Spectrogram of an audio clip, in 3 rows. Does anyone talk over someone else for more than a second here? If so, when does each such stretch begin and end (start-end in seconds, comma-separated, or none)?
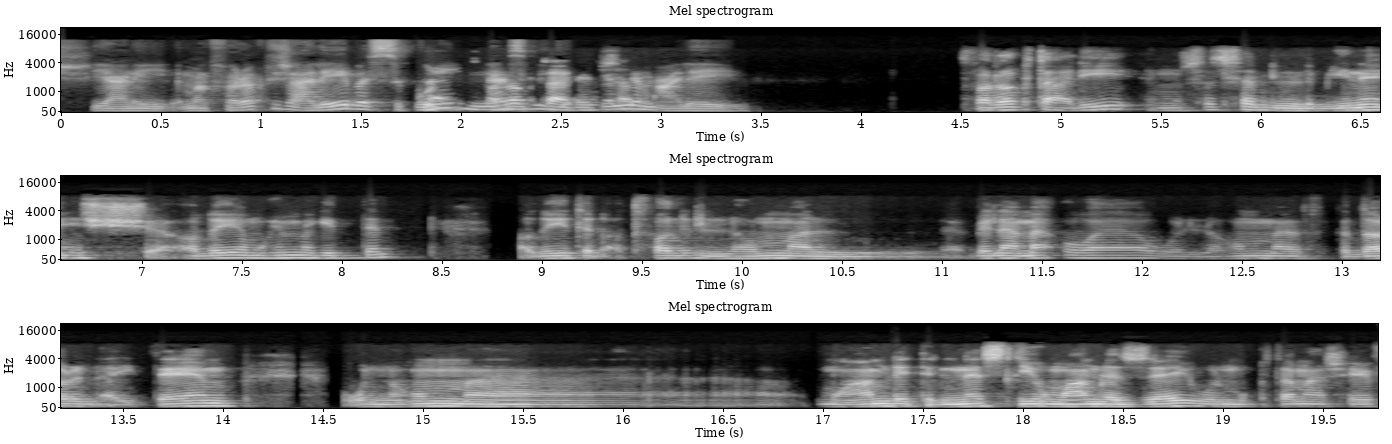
1.8-3.0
